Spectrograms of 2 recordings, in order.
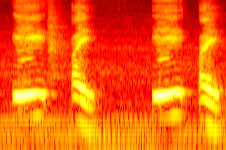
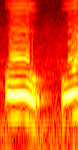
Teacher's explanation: ऐसा स्वर जो कंठ और तालव्य दोनों के स्पर्श करने से दोनों के संयोग से उच्चारित हो रहा है जिसका उच्चारण हो रहा है। तो देखिए ए ऐ जब आप करते हैं तो तालु के जीवा स्पर्श करती है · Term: कंठ तालव्य स्वर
